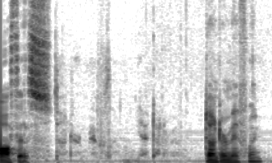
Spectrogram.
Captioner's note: whispers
